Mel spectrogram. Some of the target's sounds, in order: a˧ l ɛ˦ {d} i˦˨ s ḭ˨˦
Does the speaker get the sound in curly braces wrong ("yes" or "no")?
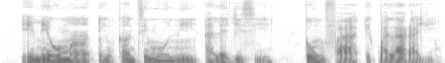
yes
